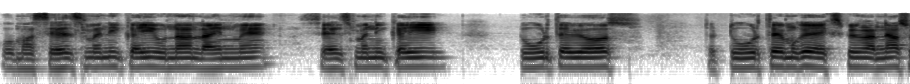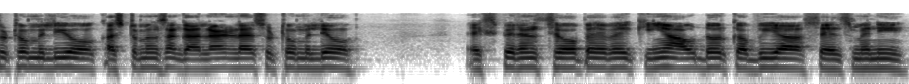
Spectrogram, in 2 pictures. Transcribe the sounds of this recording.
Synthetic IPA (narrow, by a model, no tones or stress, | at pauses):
komãseːlsmẽnikɐiʊnãlaːɪnmẽ | seːlsmẽːnĩkɐi | ʈuːɾt̪eʋjoːs | t̪oʈuːɾt̪emʊkʰeekspiɾə̃nsɐnjasʊʈʰomɪlijoːkɐsʈəmənsãɡaːlaːɳlaːsʊʈʰomɪljoː | ekspiːɾijənst̪ʰejopebʱɐikĩːjãaːʊʈ̚ɖoːɾkɐbʱiaːseːlsmẽnĩː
